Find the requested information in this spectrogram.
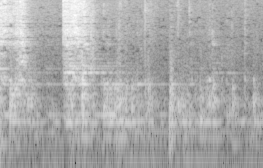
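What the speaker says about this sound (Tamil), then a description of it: "கேரட், முருங்கைக்காய் இதெல்லாம் நாம சேர்த்து வதக்கிக்கலாம்." Carrots and drumstick vegetables being sautéed in a pan, heard as close, loud scraping and rubbing stirring strokes that come in a few uneven bursts.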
